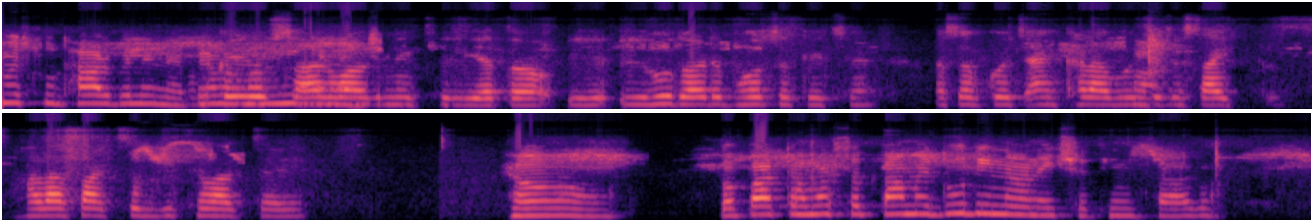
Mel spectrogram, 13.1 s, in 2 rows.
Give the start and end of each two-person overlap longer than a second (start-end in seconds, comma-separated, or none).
none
